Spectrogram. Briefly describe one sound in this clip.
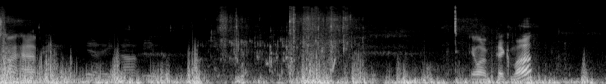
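Water splashes as a fish is pushed back into shallow water.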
